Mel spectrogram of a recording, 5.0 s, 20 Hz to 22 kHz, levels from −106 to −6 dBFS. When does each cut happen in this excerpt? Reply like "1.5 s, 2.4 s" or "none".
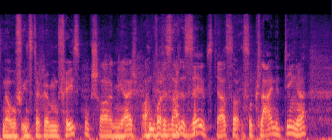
none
